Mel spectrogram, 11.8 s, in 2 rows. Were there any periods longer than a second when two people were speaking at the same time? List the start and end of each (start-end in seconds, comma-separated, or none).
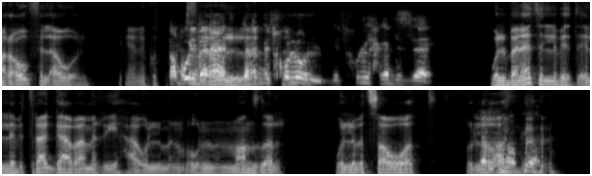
1.7-3.0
